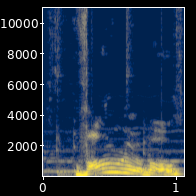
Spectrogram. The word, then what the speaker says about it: vulnerable: Vulnerable is an adjective and the word has four syllables. Listen to me stress the first syllable in the word.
